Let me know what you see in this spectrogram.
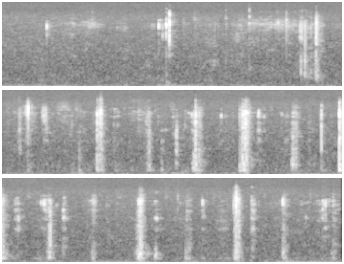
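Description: Close-miked chewing of a soft kaiser-roll sandwich filled with cream cheese, cucumber and olives: a string of sharp, irregular mouth clicks and smacks, about two a second, starting a second and a half in.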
